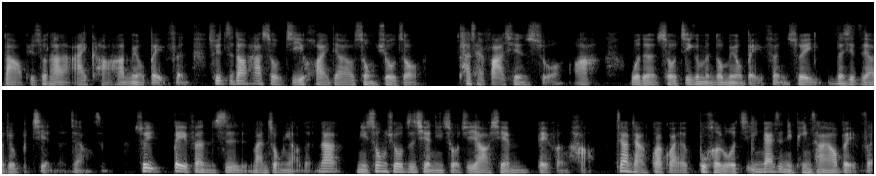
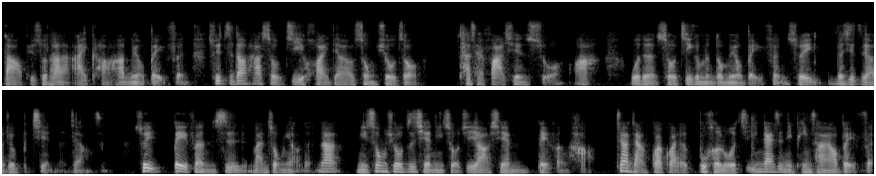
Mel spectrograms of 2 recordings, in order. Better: first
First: garbled, watery; slightly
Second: garbled, watery; badly; nothing above 7.5 kHz

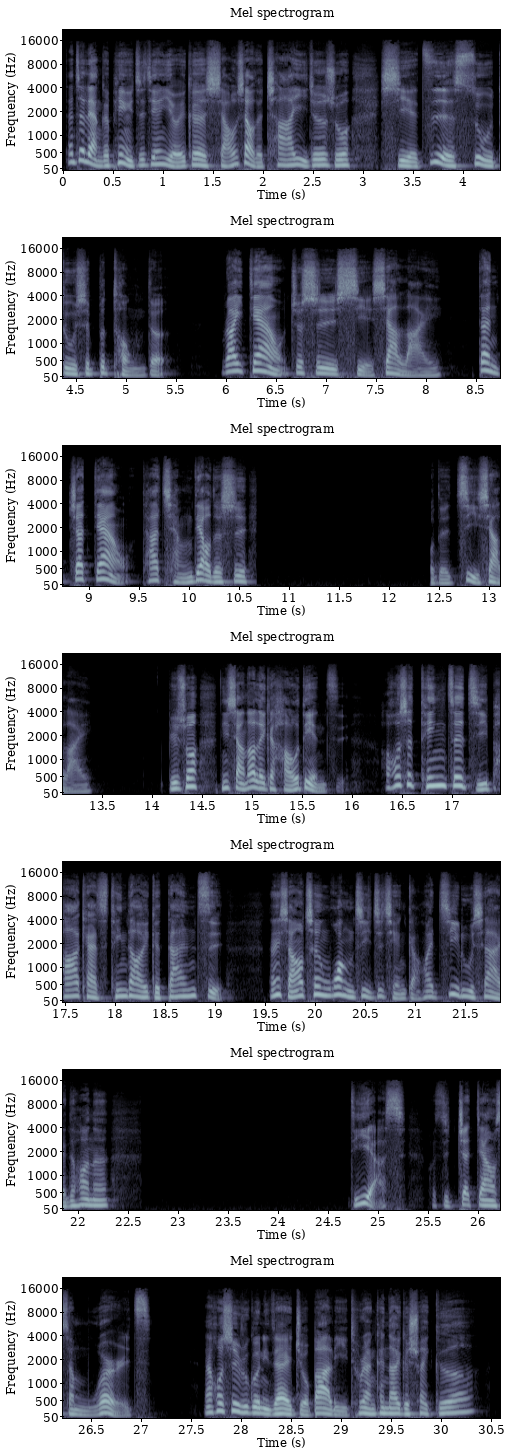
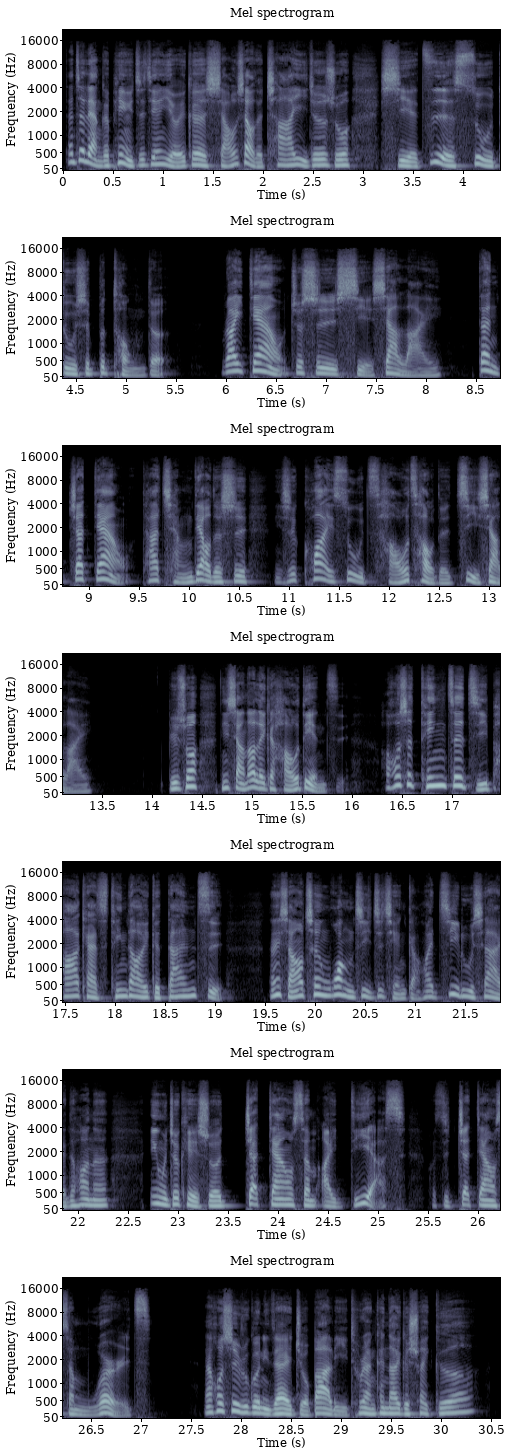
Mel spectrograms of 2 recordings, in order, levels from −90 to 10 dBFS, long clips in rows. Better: second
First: audio cutting out; at 11 s for 1.5 s and at 23 s for 2 s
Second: none

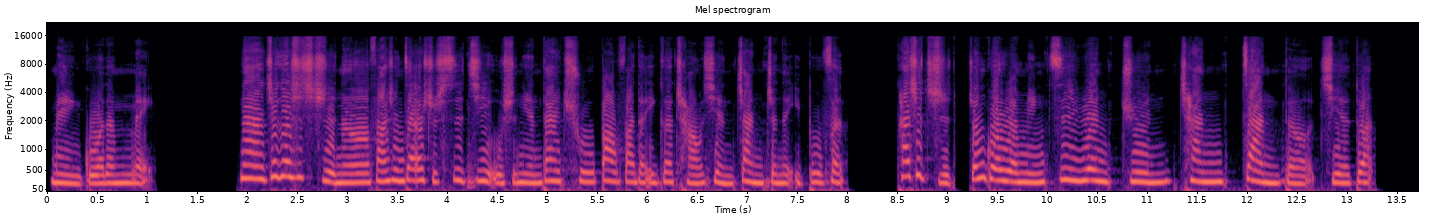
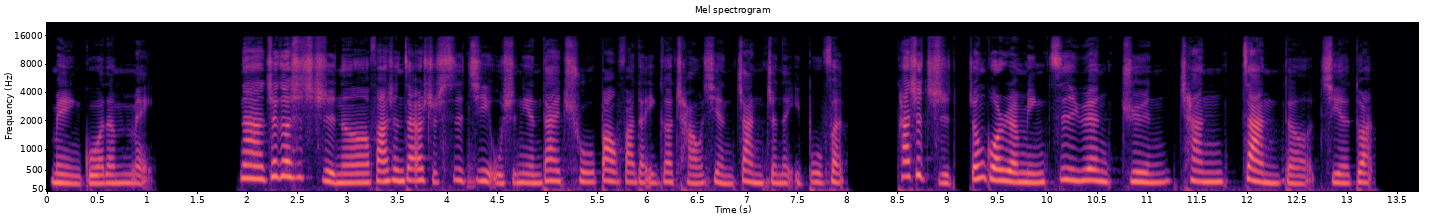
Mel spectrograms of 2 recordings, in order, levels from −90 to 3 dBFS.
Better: second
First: distortion; heavy; 7 dB below the speech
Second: none

